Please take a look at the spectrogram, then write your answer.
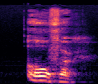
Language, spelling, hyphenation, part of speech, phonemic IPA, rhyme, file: Dutch, over, over, adverb / preposition / interjection, /ˈoː.vər/, -oːvər, Nl-over.ogg
- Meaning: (adverb) 1. over, above 2. over (implying motion) 3. remaining, left over 4. passing by, going away 5. denotes an imitative action; again, once again; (preposition) 1. over 2. about, concerning 3. in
